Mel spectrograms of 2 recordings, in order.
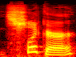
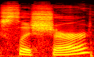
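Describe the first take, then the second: First: The name is said with an American pronunciation. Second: The name is said with a German pronunciation. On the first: This is how the family says it. "So we would say Schlicker" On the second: This is how it is said in Germany. "but in German it's actually more like Schlischer"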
